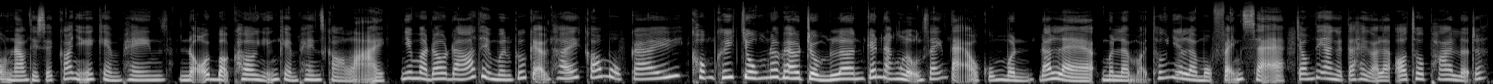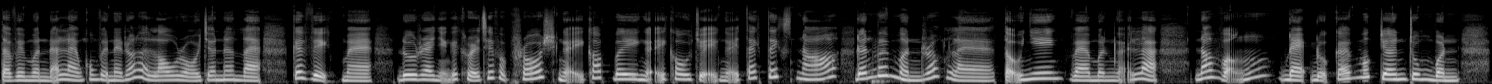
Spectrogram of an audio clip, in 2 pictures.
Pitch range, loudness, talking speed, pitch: 195-265 Hz, -19 LUFS, 230 wpm, 230 Hz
